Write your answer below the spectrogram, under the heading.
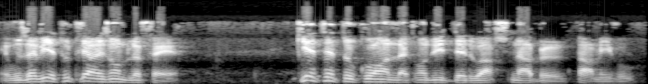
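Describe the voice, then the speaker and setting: An actor playing a shrewd, mock-courteous, methodical German police commissioner interrogating suspects in a vintage French radio mystery. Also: male voice, fairly low pitch, animated, a little fast, fairly bright tone, breathy edge. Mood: probing. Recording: dull old radio-play recording.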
